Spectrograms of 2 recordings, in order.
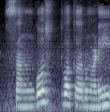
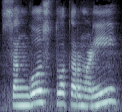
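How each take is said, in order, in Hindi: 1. यह वाक्यांश एक ही शब्द की तरह जुड़कर बोला जाता है। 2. यह वाक्यांश एक ही शब्द की तरह जुड़कर बोला जाता है।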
